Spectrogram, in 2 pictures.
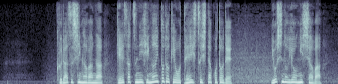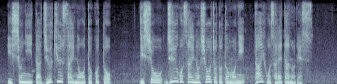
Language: Japanese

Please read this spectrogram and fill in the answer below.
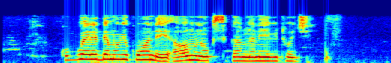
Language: Ganda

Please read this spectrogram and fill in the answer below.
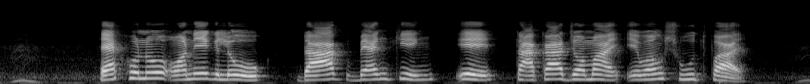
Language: Bangla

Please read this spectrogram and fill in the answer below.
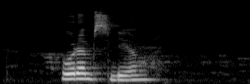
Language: Kabyle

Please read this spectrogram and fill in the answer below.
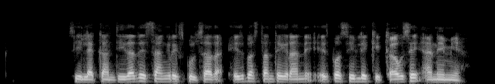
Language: Spanish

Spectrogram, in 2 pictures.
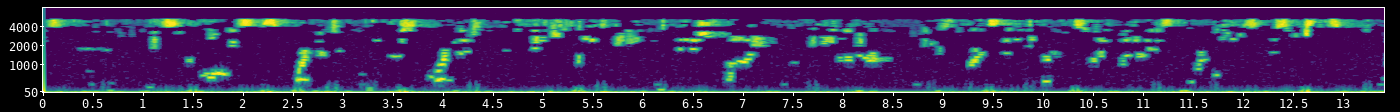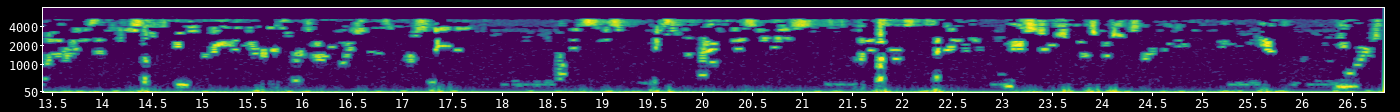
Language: English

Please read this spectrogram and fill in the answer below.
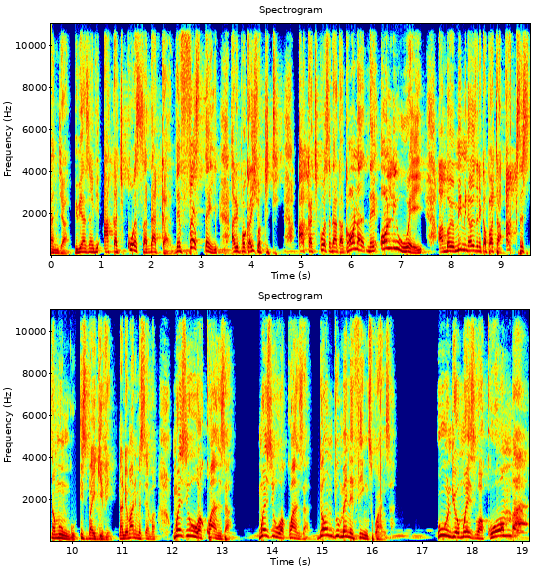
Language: Swahili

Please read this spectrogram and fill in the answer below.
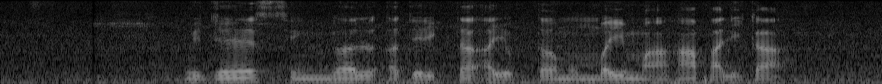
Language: Marathi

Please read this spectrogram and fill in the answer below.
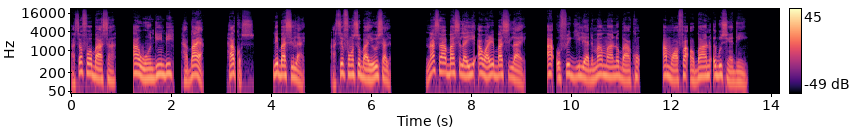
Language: Akan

